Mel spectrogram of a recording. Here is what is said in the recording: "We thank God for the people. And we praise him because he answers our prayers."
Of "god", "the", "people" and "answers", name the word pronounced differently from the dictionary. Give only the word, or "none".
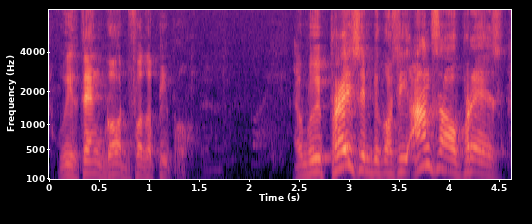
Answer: answers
